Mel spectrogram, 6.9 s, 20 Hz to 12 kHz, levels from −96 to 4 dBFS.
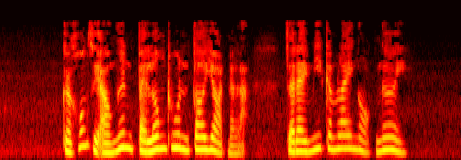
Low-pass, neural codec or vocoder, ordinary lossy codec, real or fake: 7.2 kHz; none; MP3, 32 kbps; real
